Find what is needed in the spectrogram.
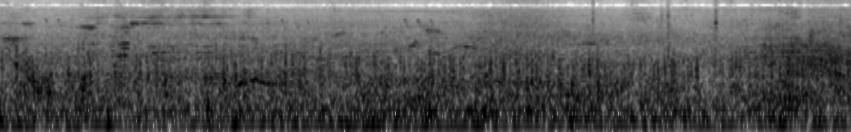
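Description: Car driving slowly, heard from inside the cabin: a steady low road and engine rumble with wind noise.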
